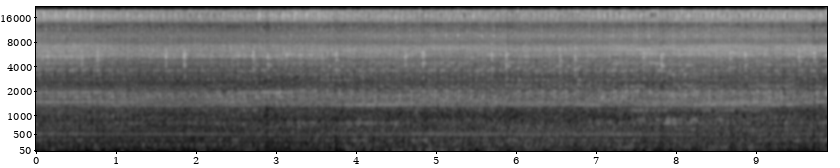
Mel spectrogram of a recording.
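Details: Fiat Doblo 3 Multijet at idle: fast, light metallic chatter at about three ticks a second rides steadily over the engine. Timing chain rattle.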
